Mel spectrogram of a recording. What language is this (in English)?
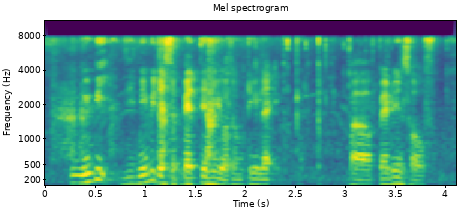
English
